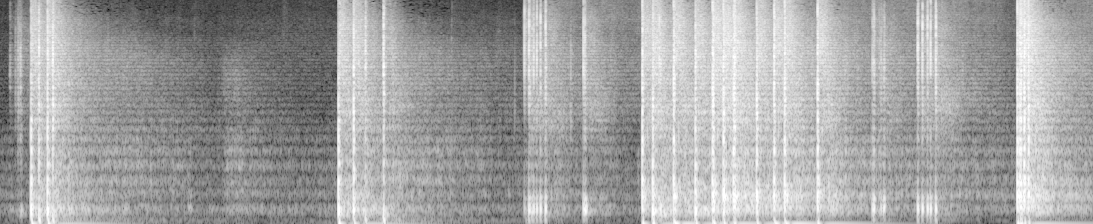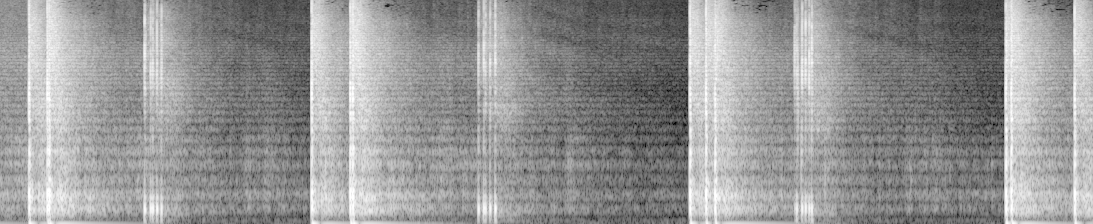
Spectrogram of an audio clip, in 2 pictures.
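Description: Fireworks display: aerial shells going off in a string of sharp bangs, each trailing away in a long echo. A dense run of rapid crackling reports comes between about six and nine seconds in.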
